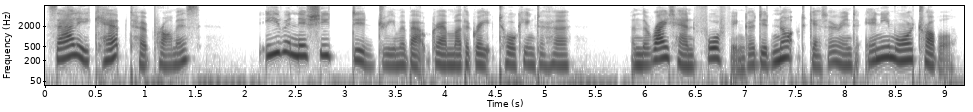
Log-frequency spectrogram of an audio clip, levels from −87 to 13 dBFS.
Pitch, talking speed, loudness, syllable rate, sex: 190 Hz, 175 wpm, -21 LUFS, 5.4 syllables/s, female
